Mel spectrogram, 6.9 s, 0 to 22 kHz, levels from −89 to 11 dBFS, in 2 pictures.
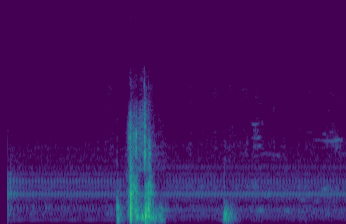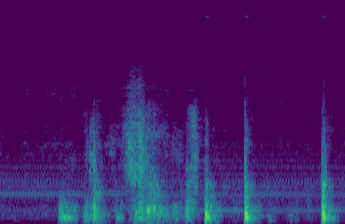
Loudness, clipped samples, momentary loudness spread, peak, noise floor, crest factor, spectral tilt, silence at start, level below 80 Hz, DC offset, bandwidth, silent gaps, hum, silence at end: -27 LUFS; under 0.1%; 23 LU; -2 dBFS; -62 dBFS; 28 dB; -11.5 dB/octave; 1.15 s; -46 dBFS; under 0.1%; 4.9 kHz; none; none; 0.1 s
